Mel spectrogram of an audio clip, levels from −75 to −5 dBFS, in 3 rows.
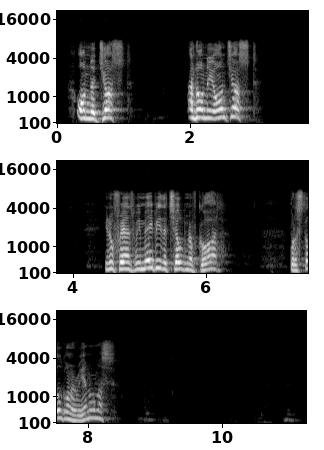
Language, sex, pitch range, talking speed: English, male, 195-260 Hz, 140 wpm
